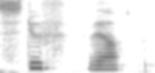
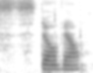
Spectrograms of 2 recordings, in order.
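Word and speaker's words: Stouffville: from me I know it looks like it should be pronounced Stu Ville but uh if you live around here that's stoil here's a little bit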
